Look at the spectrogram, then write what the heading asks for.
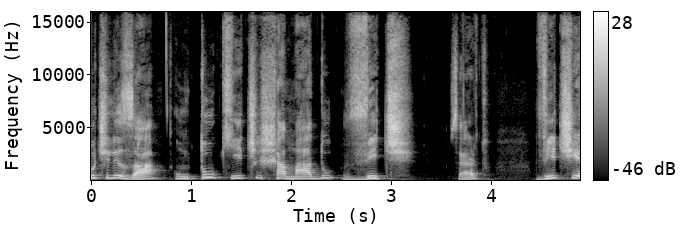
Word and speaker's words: Vite: francês, mas mas a palavra é francesa, então a pronúncia não é white que a gente fala, é vit.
